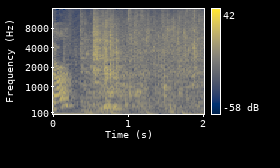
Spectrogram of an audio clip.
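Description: A Japanese electronic bidet toilet flushing on its own, set off automatically by getting up from the seat: a steady rush of water.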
